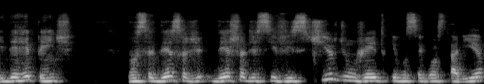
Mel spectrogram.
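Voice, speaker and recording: A somewhat breathy man talks at a moderate pace. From southern Brazil, Rio Grande do Sul. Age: 50s. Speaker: workshop speaker. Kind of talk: workshop talk.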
